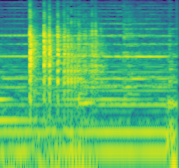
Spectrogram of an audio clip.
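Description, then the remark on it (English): Dice clatter across a table in a quick burst of sharp little clicks and taps that tumble and settle within about a second, over a steady low hum. “No, that rolled.”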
